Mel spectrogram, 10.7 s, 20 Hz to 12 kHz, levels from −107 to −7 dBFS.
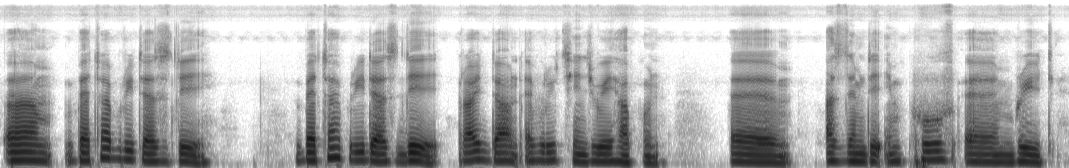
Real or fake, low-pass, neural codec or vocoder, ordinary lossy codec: real; 10.8 kHz; none; none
